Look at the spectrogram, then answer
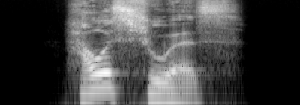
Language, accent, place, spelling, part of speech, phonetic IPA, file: German, Germany, Berlin, Hausschuhes, noun, [ˈhaʊ̯sˌʃuːəs], De-Hausschuhes.ogg
- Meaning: genitive of Hausschuh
